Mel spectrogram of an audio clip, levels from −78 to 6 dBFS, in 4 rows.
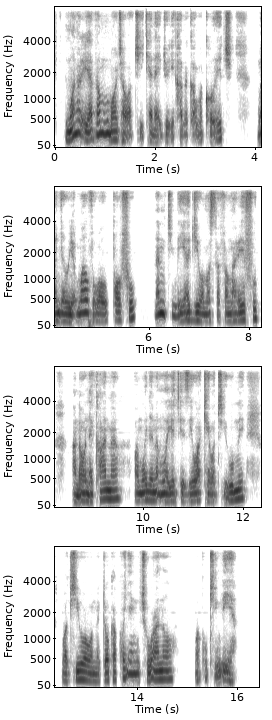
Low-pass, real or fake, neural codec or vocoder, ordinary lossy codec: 7.2 kHz; fake; codec, 16 kHz, 0.5 kbps, FunCodec, trained on LibriTTS, 25 frames a second; AAC, 48 kbps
